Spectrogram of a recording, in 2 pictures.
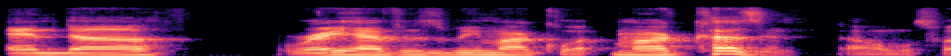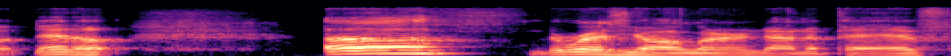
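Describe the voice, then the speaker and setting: A man's unremarkable speaking voice, fairly high in pitch, at a moderate pace with lively intonation and big swings in loudness, against a quiet background. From Virginia. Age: young. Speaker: podcast host, college student. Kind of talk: casual chat.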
